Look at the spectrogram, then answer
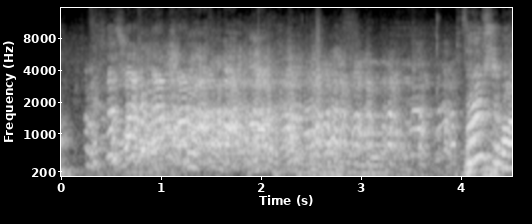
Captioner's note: audience laughs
